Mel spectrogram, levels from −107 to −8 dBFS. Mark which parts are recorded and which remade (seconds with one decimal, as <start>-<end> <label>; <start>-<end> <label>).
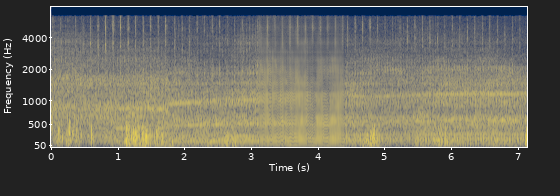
0.0-3.1 recorded; 3.1-4.4 remade; 4.4-7.2 recorded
